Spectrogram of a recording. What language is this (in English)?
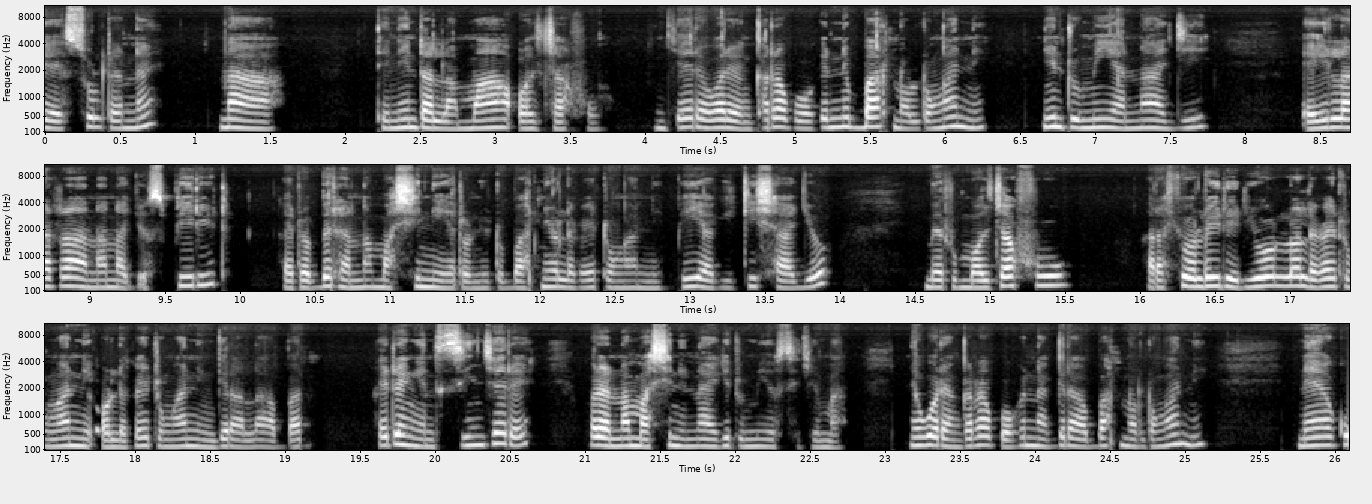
Masai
